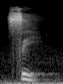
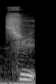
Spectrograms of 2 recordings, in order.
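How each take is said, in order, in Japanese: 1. 鋭い'を'の音で始まります。'see'のような音です。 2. 'sh'の音で始まります。'she'のような音です。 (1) "ではなくC、口を横に引いて発音します。" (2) "日本語でC って言うと、彼女という意味のShe に聞こえます。"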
